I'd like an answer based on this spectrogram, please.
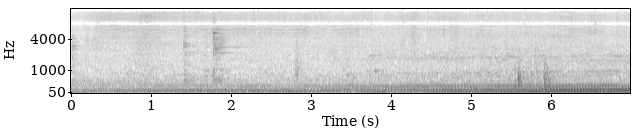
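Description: Burger buns sizzling on a large flat iron griddle, with a few clinks of a metal spatula in the first seconds. A street vehicle's engine hum grows louder in the second half and becomes the loudest sound near the end.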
